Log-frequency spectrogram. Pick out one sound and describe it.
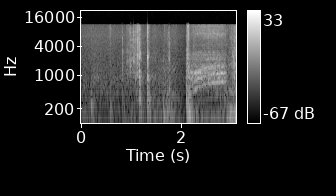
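A car door opens and slams shut.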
